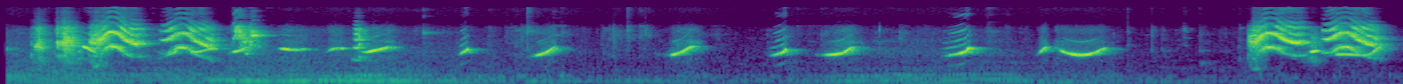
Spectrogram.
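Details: A hand-tame Red-vented bulbul whistling gives a run of short, bright whistled notes about twice a second, with louder chattering, squawky bursts at the start and end.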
